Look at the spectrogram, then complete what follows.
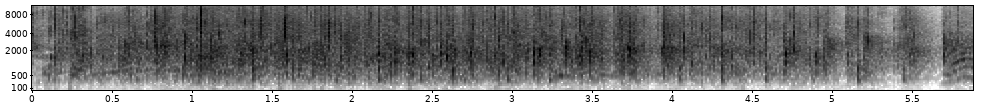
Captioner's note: applause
